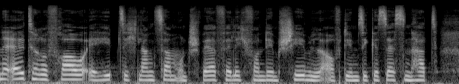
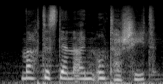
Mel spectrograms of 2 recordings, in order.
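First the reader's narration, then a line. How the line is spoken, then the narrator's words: Quiet voice. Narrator (German): lässt sich eine leise Stimme vernehmen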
